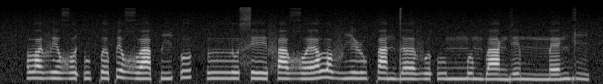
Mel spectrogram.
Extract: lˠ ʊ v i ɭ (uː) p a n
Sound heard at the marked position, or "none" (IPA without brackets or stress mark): u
